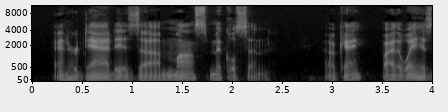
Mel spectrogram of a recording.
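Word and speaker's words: Mads Mikkelsen: to her home and her dad is uh Moss Mickelson okay by the way his name is pronounced Moss Mickelson really yep turns out it's disappointing I know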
